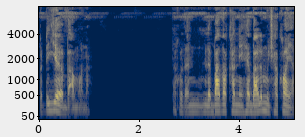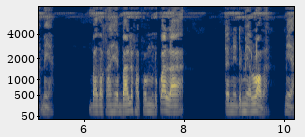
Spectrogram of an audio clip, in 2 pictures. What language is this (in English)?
Thai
